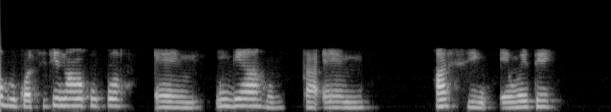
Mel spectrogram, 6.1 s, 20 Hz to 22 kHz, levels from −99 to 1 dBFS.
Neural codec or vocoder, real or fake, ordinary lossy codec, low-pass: codec, 24 kHz, 3 kbps, HILCodec; fake; none; 3.6 kHz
